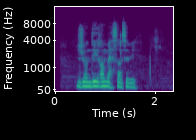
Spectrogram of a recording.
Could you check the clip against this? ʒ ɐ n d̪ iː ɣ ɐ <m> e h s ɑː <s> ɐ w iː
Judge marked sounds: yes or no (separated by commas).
yes, yes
